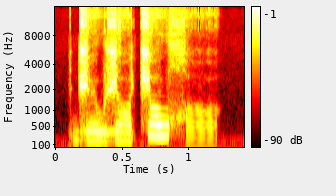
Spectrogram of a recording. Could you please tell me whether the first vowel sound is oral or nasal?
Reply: oral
